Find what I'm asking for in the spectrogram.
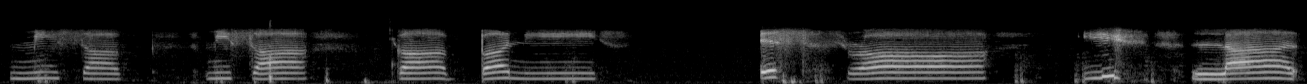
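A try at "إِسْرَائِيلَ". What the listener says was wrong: So this la, just 1 second. And next la, 2 seconds. So it will be Isra la la.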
